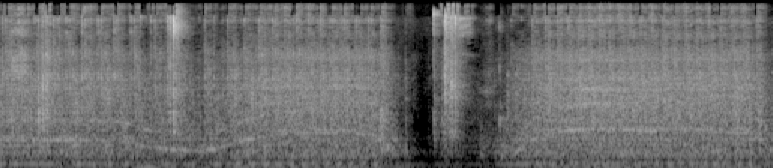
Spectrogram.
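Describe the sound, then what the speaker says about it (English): A sewing machine stitches the bottom seam of a Harlequin wristlet bag with a steady, close, fast mechanical whir. It pauses briefly partway through and then resumes at the same pace. "Now we're going to sew the bottom together."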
